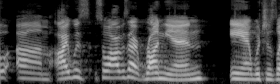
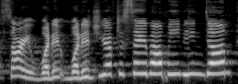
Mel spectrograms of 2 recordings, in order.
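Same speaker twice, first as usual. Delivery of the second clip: confronting challenge; 10 semitones higher than usual. Retold or imitated. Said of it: "And I was like, I was like".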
